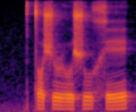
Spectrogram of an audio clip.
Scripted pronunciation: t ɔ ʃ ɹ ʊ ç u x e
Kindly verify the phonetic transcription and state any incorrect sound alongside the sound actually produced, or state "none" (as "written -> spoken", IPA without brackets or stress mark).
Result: ç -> ʃ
